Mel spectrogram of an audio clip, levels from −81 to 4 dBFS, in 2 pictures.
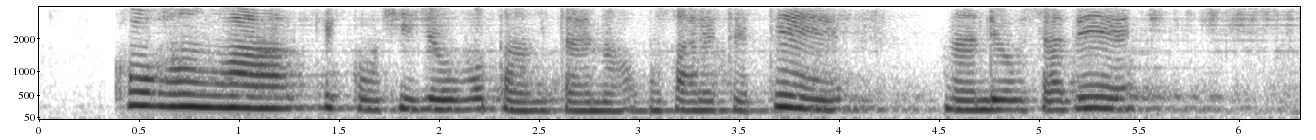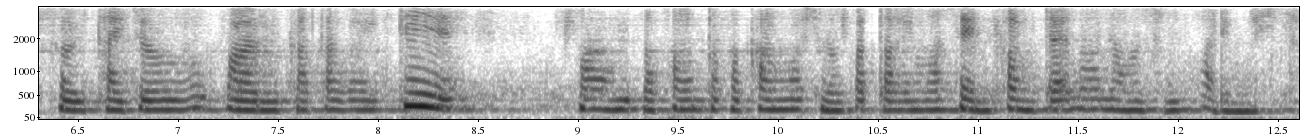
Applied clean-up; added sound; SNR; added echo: neural separator model SepFormer DNS4.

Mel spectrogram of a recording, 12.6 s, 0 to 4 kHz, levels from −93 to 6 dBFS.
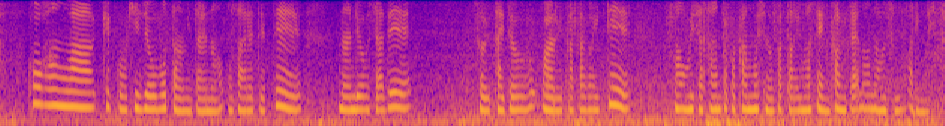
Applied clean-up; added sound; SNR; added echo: none; none; none; none.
